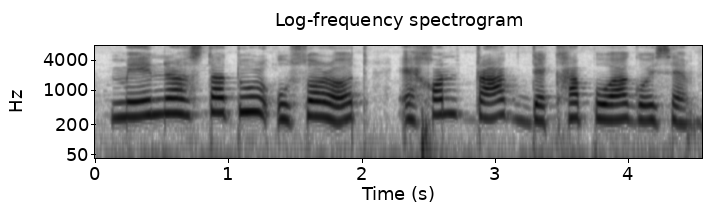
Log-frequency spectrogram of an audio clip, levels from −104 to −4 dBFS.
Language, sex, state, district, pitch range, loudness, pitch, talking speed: Assamese, female, Assam, Sonitpur, 255-325 Hz, -14 LUFS, 275 Hz, 105 wpm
